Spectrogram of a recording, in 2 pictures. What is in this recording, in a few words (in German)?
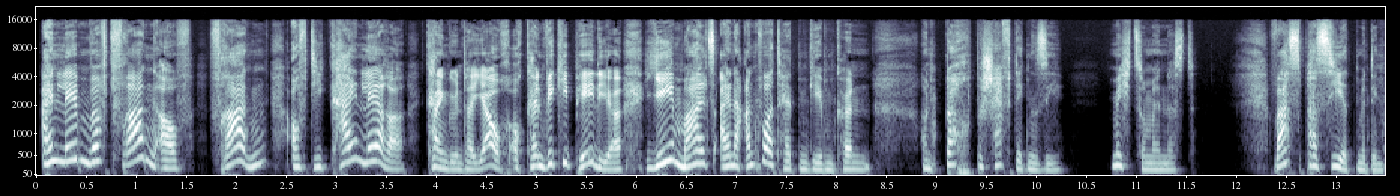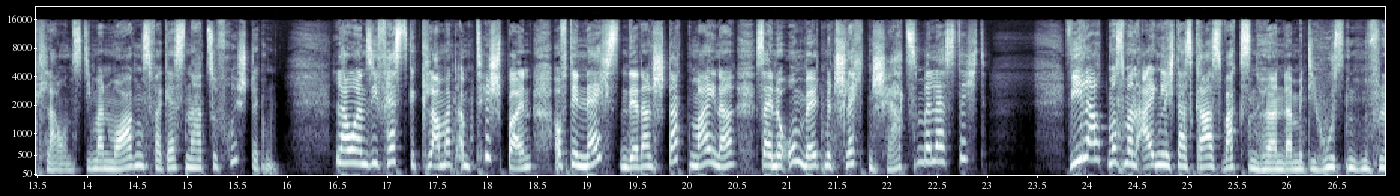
Schauspiel (Dynamisch)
